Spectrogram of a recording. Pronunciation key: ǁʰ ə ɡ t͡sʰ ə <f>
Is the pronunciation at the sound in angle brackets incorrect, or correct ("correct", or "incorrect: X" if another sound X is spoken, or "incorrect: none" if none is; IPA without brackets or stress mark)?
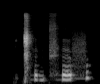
correct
